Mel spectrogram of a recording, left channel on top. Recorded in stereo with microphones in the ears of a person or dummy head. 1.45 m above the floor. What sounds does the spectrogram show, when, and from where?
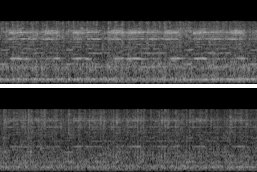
Only background noise.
